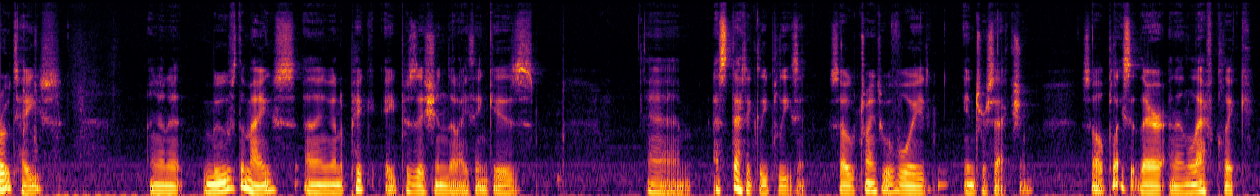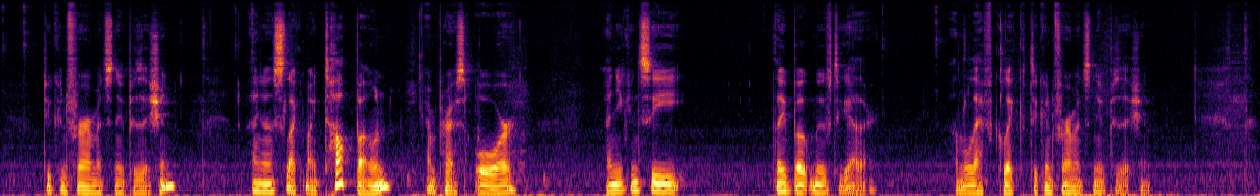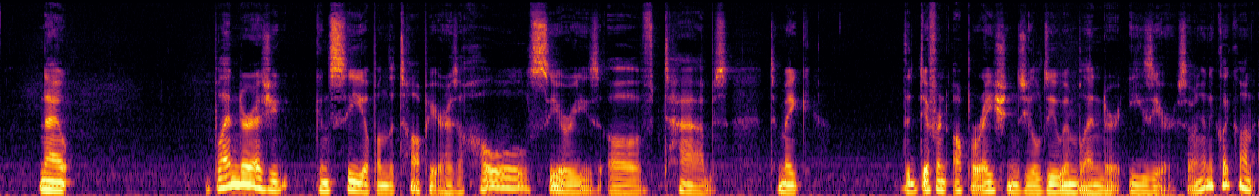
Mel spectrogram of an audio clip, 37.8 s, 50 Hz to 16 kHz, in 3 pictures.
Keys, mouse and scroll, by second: 0.3 r, 9.6-12.8 drag, 15.0 click, 17.2 r, 22.0 click.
